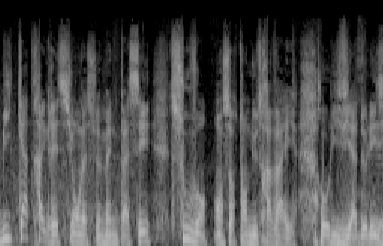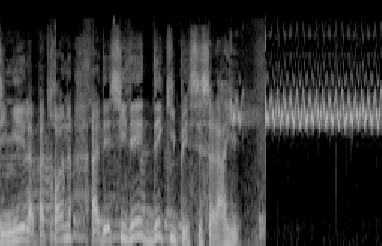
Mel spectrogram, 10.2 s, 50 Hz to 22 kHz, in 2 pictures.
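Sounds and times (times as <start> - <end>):
speech: 0.0 - 8.7
piercing high-pitched personal safety alarm warbling: 8.2 - 10.1.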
